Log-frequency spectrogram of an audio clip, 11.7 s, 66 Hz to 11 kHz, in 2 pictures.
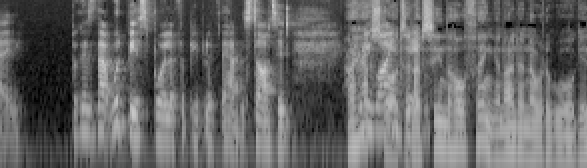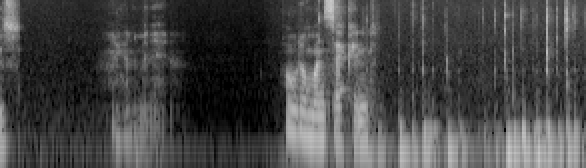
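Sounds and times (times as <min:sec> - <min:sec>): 
speech: 0:00.1 - 0:06.2, 0:07.0 - 0:07.6, 0:08.7 - 0:11.6
typing on a computer keyboard: 0:09.4 - 0:11.7.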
